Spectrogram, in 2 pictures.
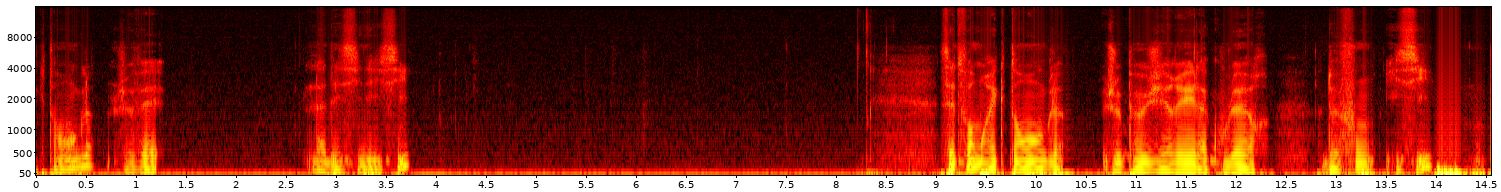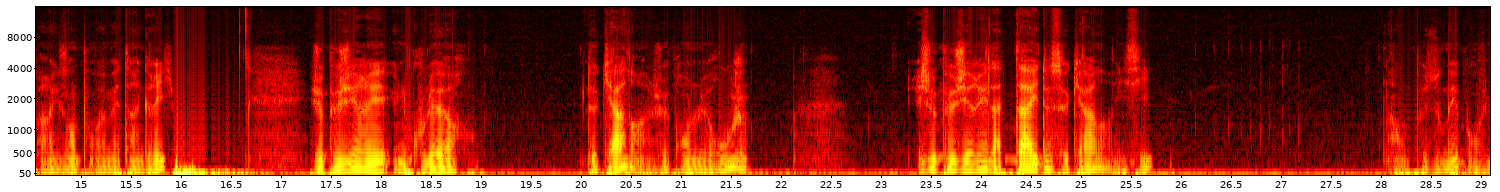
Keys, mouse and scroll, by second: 2.6-7.7 drag, 9.4-10.4 drag, 11.4 click, 15.5 click, 18.8 click, 21.5 click, 24.3 click, 26.1 click, 28.6-29.0 ctrl+scroll up 5.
